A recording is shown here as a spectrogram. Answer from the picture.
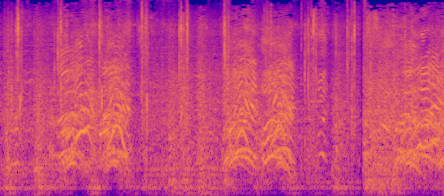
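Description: A large crowd shouting and cheering, many raised voices at once in loud surges, dipping briefly near the end.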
